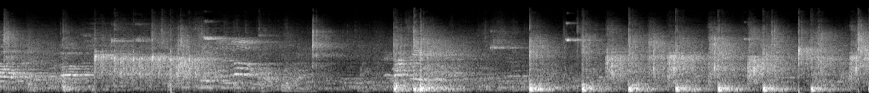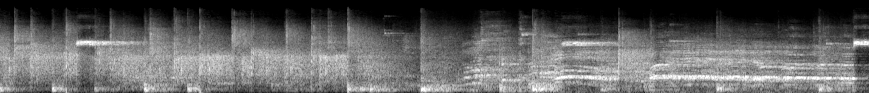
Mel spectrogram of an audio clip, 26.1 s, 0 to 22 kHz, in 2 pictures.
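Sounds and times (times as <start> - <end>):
basketball dribbling on gym floor: 7.9 - 12.4.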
